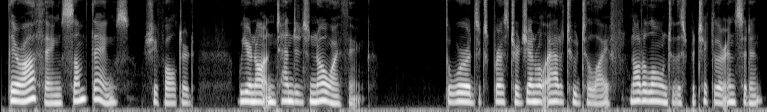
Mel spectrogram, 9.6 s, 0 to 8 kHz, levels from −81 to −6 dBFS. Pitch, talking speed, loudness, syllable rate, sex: 185 Hz, 175 wpm, -18 LUFS, 6.4 syllables/s, female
